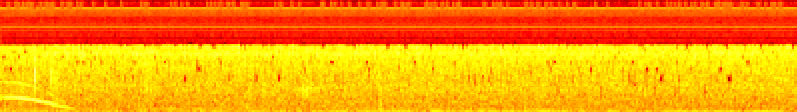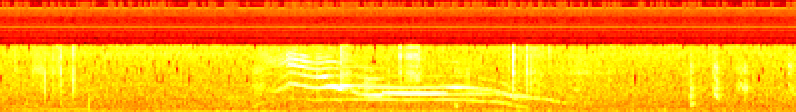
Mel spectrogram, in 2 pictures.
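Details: Very angry cat giving a brief falling cry at the start, then after long quiet a harsh, wavering drawn-out meow that slides downward, with a few clicks and knocks around it.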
